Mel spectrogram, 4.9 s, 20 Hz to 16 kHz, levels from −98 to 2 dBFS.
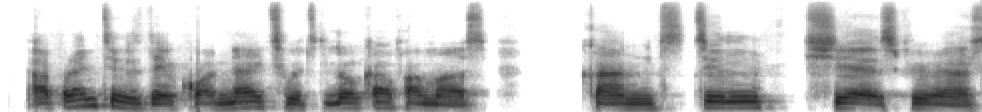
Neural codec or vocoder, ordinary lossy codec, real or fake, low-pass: codec, 44.1 kHz, 7.8 kbps, Pupu-Codec; none; fake; 14.4 kHz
